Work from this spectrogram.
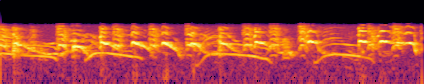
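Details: Mother dog and puppies howling as a group: overlapping drawn-out howls that bend and fall in pitch, mixed with thin, higher puppy wails, the chorus pulsing in short bursts about every second.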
